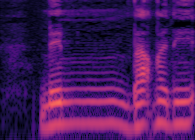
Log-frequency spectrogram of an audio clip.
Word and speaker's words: من بعد: It's not min. You have to pronounce qalb, which is mim. Basically join the memes together. This meme and this one. Mim ba'di, and you stretch it a bit.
